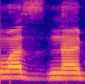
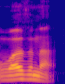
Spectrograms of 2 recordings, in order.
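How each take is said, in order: First: The word ends on a consonant. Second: The word ends with an added vowel. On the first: The speaker calls it right. "ठीक तरीके से" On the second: The speaker calls it wrong. "ये जम्बश भी ठीक नहीं है"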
